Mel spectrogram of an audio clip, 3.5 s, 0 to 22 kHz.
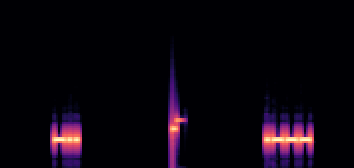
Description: Morse code, heard as a keyed tone, about 36 wpm, 700 Hz. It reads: D J
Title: Single Character (Letter:Number:Punctuation:Prosign) Alt 35wpm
